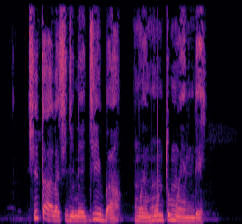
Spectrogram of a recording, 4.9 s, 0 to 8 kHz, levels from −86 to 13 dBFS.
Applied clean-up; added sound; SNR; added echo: none; none; none; none.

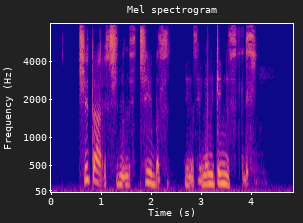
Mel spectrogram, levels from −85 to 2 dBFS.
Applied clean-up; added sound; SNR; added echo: neural diffusion model UNIVERSE++.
